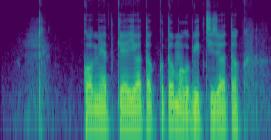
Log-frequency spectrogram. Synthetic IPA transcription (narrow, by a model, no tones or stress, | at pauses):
kɔŋɛt̪kɛjɔt̪ɔkːut̪omɔɡobit̚t͡ʃid͡ʒɔt̪ɔk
